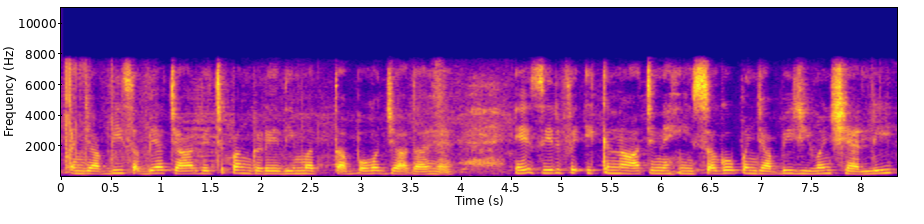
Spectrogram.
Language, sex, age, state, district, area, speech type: Punjabi, female, 30-45, Punjab, Hoshiarpur, urban, spontaneous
